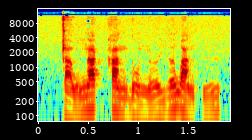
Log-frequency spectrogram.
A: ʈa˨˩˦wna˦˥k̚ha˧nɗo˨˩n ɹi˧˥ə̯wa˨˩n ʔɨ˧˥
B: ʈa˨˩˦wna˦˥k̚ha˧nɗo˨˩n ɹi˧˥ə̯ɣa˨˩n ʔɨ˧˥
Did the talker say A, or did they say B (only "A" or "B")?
A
